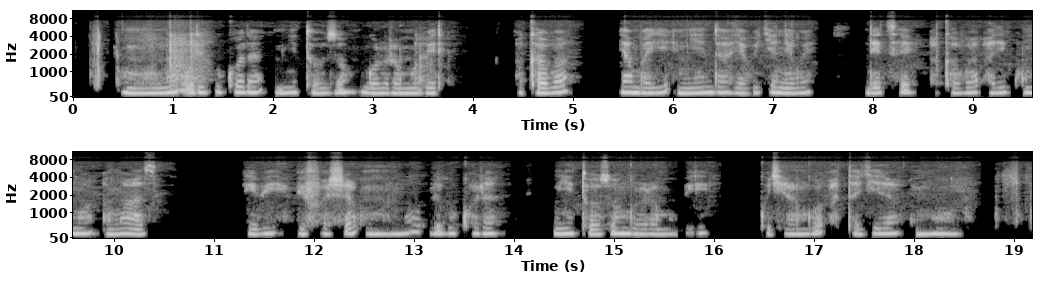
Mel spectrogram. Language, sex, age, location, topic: Kinyarwanda, female, 25-35, Kigali, health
